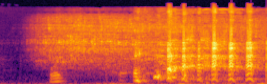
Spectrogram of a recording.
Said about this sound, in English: playing water sounds.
